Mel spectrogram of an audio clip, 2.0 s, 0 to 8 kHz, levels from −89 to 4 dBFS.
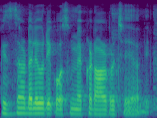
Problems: constant background noise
